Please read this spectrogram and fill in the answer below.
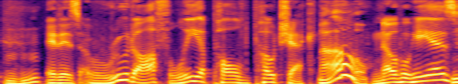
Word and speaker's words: Poeschek: It looks like Poeschek, but I know just from hearing countless announcers, it's Poeschek. Poeschek is what they call him.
